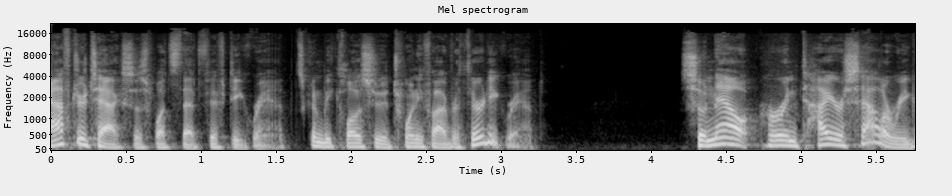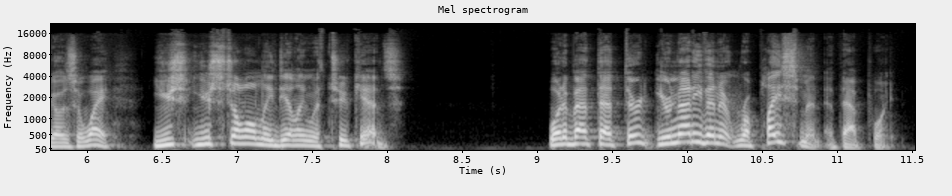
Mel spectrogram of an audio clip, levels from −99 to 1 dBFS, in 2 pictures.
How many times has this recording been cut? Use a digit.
0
